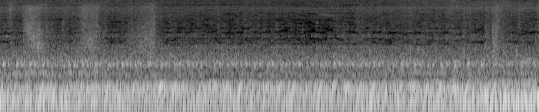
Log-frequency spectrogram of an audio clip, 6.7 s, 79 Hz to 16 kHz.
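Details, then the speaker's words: Fourth-generation F-body V8 idling after swapping the polyurethane transmission mount back to rubber to cure seat and console vibration: steady, deep exhaust rumble, even and settled, no knock or rattle. "that made a huge difference yeah tells normal now I don't feel good vibrations but you see how she's running she's running like a champ now ain't nothing wrong with her"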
